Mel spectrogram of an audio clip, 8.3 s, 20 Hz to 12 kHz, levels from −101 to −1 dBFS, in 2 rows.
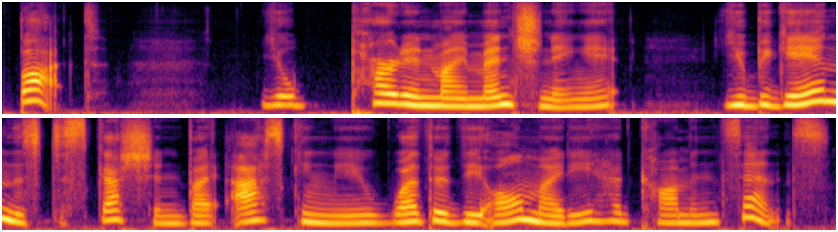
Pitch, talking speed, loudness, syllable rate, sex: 210 Hz, 120 wpm, -17 LUFS, 4.6 syllables/s, female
